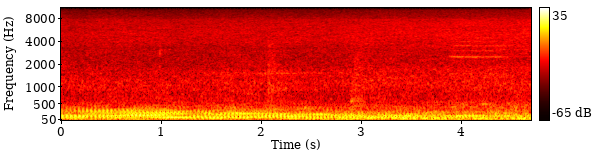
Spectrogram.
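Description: Ducati Panigale 959 superbike's V-twin engine running steadily while riding, with wind and road noise.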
